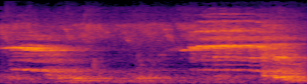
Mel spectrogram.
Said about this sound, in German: ein reinrassiger Lusitano-Hengst. Er wird jetzt sechs Jahre alt. E ich hoffe, ich kann ihn am Samstag zum ersten Mal einsetzen. Er ist schon sehr gut, wird mal ein großer Kämpfer.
